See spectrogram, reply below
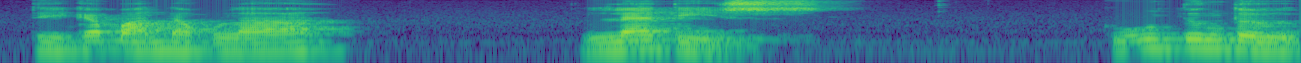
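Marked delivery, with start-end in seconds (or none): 1.9-2.5 lettuce with the first syllable up, the second falling; stress on first syllable. Shown as a demonstration. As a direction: say "lettuce" up then down. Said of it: "lên dòng âm đầu tiên và xuống dòng âm".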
